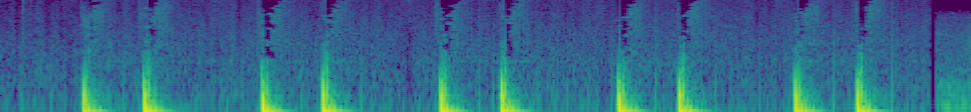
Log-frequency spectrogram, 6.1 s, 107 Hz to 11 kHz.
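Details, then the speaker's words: Paired low thumps repeating about once a second, heard through a stethoscope at the elbow as the sphygmomanometer cuff deflates; Korotkoff sounds. "160 से लेकर 100 तक आवाज़ें आएंगे। तो हम महसूस करेंगे कि हमारा ब्लड प्रेशर 160 से 100 है,"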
